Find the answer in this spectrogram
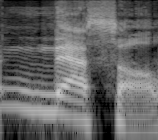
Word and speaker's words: Nessel: don't know how to pronounce her name dana nessel is that it you're a michigander wayne is was it nestle of course it is dana nessl look at that smug little look on her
